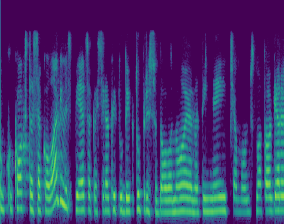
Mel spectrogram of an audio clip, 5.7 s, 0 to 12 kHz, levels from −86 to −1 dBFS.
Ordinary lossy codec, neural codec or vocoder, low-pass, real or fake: MP3, 96 kbps; codec, 16 kHz, 4 kbps, X-Codec, HuBERT features, trained on general audio; 7.2 kHz; fake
